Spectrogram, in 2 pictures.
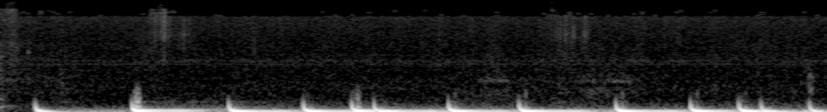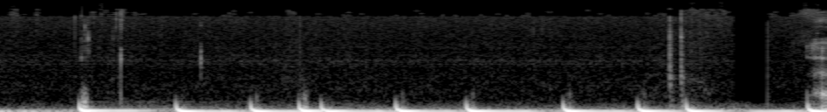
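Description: A deep, pulsing synth bass plays short repeated notes in a steady rhythm, each thump decaying quickly, alone and fairly loud.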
